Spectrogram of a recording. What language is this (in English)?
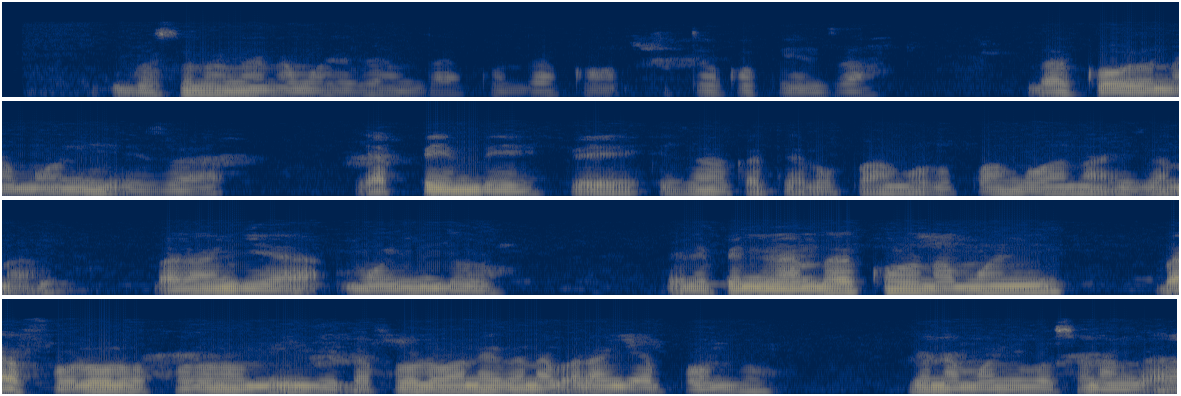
Lingala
